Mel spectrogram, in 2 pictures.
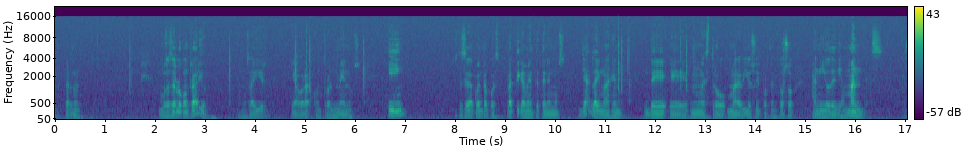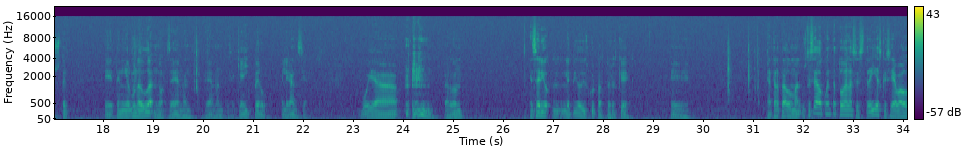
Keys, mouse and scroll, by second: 0.7 click, 4.1 shift+click, 5.0 ctrl+shift+KP_Subtract, 6.5-9.6 ctrl+drag, 11.6 alt+Tab, 12.8 alt+Tab, 14.9 ctrl+scroll up 2, 18.9 alt+Tab, 20.1 alt+Tab, 22.8 click, 26.3-29.3 drag, 30.9 ctrl+shift+c, 32.0 click, 33.4 shift+click.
